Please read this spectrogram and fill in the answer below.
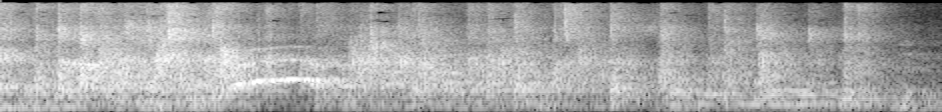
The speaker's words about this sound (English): Hey, can I just start a round of applause?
